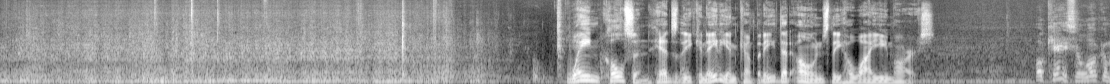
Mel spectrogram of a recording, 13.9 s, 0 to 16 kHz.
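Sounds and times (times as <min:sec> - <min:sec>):
small skiff motor droning on a boat ride to a flying boat at a seaplane base: 0:00.0 - 0:07.2, 0:11.2 - 0:13.8
speech: 0:07.1 - 0:11.7, 0:13.0 - 0:13.8.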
